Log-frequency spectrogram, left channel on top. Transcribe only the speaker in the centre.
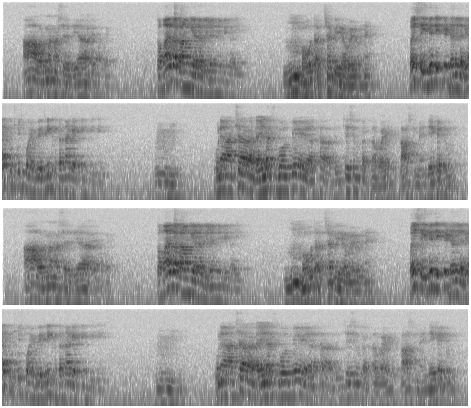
कमाल का काम किया था विलन ने भी भाई
भाई सही में देख के डर लगे हाँ कुछ कुछ पॉइंट पे इतनी खतरनाक एक्टिंग की थी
